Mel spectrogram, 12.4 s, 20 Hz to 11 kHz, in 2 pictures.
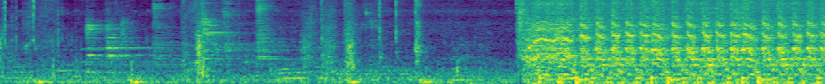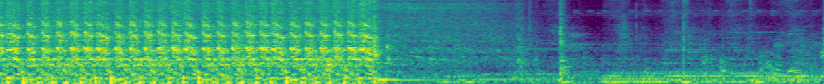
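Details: Toyota 1JZ-GTE swap in a Lexus IS300, not yet running after a new return line: starter cranks evenly at about three beats a second for five seconds but never fires; fuel pump confirmed working, cause still unknown.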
